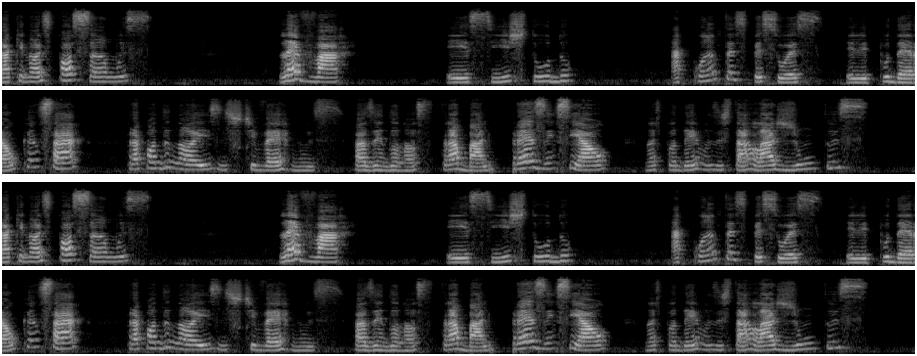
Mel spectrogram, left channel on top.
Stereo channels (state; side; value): identical; both; correlation 1.00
